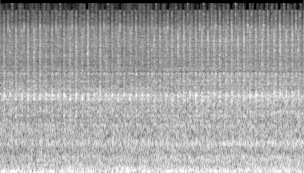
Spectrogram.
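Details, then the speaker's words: Honda Jazz GK idling with AC on, listening near the AC compressor: steady whirring hiss with a thin ringing tone; pulleys, alternator and water pump ruled out, noise traced to compressor area. Cause suspected, unconfirmed. "โอเคเสียงมาที่คอมนะครับผม"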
